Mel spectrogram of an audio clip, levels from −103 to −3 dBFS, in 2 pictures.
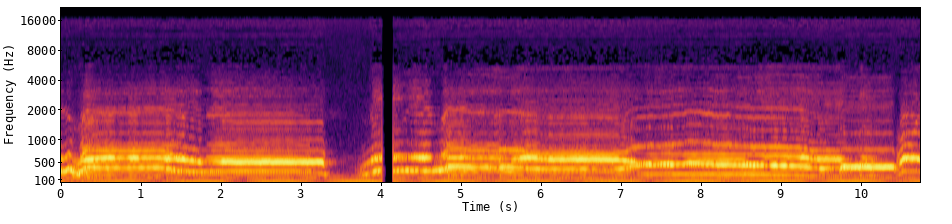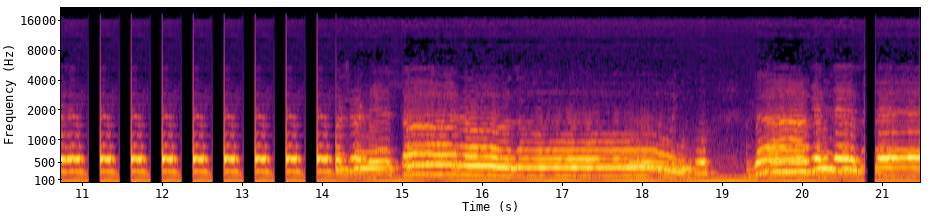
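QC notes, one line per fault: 4.02 s and 20.79 s: gap at a join of encoded pieces. Continuous sound drops out for 142 ms at the first point and 136 ms at the second. Both dropouts have edges smeared by the codec, and the sound resumes exactly where it left off. This fits separately encoded segments joined without trimming, where each encoder run's leading delay and padded final frame remain in the file as silence.
11.08 to 14.18 s: stutter with silent gaps. A 234 ms burst of the same sound repeats 8 times at a steady 387 ms period, with 153 ms of digital silence after each repeat. The material that should have played across this span is missing. The likely cause is a stalled player or stream that replayed its last buffered fragment on each retry and then ran dry before the next attempt.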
